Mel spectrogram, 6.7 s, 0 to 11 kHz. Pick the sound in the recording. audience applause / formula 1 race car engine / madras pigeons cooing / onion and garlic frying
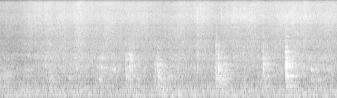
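onion and garlic frying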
